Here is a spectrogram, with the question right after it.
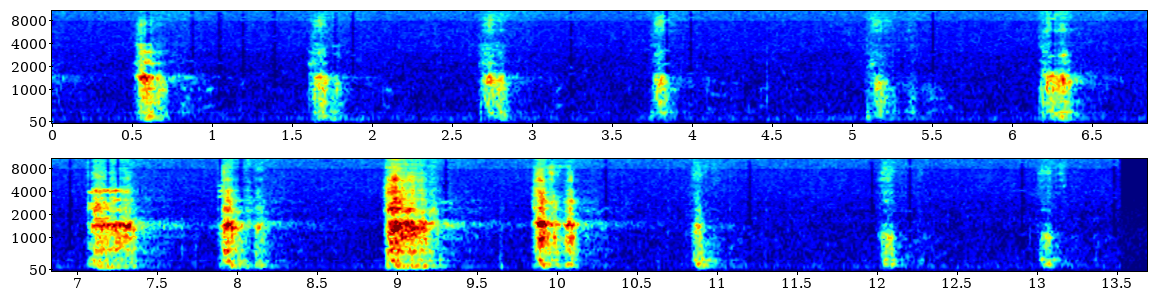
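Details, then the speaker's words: Cocker dog with a very bad chronic respiratory cough of many months, not cardiac; about twelve short, harsh, throat-clearing coughs in a row. "okay okay but this cough for this dog wasn't related to cardiovascular disease it had a very bad chronic cough going on for many many many months already and it was a respiratory issue for this doctor"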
